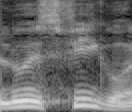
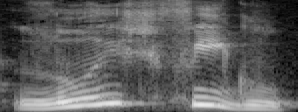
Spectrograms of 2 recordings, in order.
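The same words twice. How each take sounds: First: The name is said with a common German pronunciation. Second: The name is said with the original Portuguese pronunciation. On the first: This is how most people say it. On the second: This is the name's real pronunciation.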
